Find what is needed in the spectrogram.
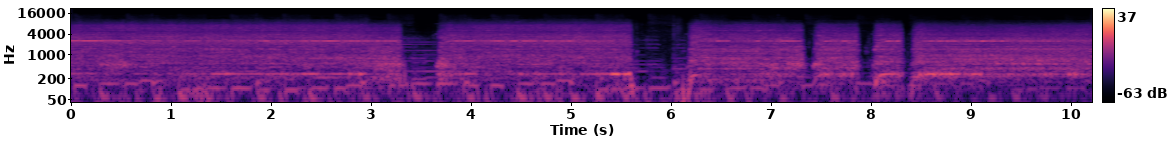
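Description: Handheld leaf blower running with a steady rush of air and a high whine. It stops briefly several times: about three and a half seconds in, around six seconds, and twice more shortly after.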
